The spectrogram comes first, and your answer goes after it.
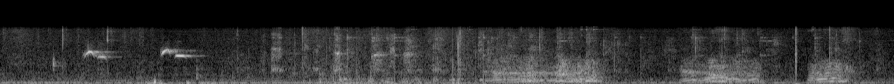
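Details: Two Boston Terriers playing give a couple of thin, high whines, then rough, throaty play growls in short bursts.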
